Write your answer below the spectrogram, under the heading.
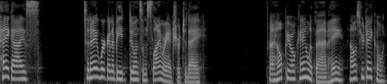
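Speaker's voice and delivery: relaxed, soothing, easygoing and calming voice. Imitating the other person greeting viewers: imitating a chill calming voice. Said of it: "I love that you have such a chill voice".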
